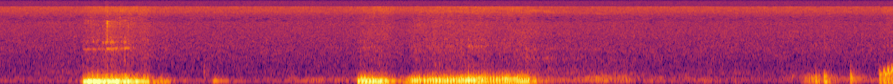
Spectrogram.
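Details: Loud, low gurgling rumbles from an empty, starving stomach, audible even without a microphone; ordinary hunger-related bowel sounds, borborygmi.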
